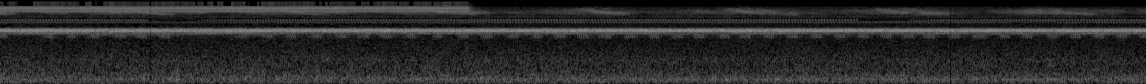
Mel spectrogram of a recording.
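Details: Once Typhoon No. 21 has gone, insects fill the night with a continuous high, metallic trilling chorus; partway through, a fresh layer of very high pulsed chirps joins in and repeats about every two seconds.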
